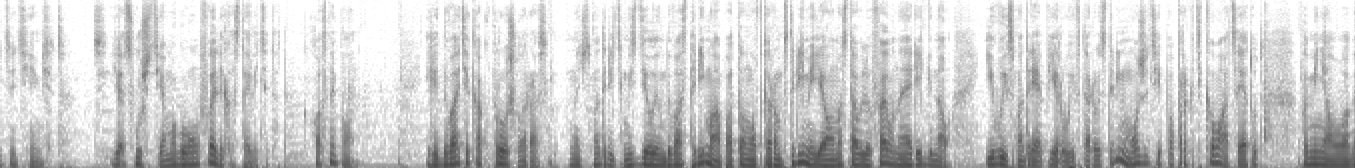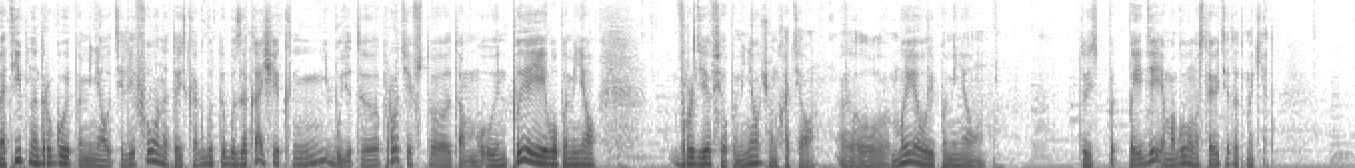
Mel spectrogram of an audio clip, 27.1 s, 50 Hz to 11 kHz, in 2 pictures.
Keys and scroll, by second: 21.7 super+space.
